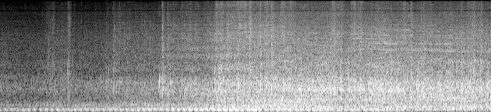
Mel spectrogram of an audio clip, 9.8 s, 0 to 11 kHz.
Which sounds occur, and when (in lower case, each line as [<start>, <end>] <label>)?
[0.00, 9.83] train
[0.00, 9.83] wind
[0.90, 1.42] clickety-clack
[1.32, 1.39] tick
[2.10, 2.55] clickety-clack
[2.25, 2.30] tick
[3.16, 3.85] clickety-clack
[3.23, 3.27] tick
[4.29, 9.83] clickety-clack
